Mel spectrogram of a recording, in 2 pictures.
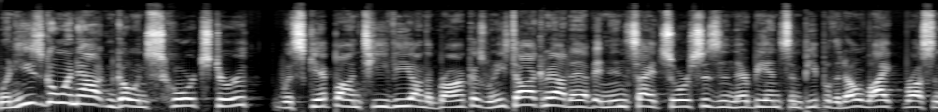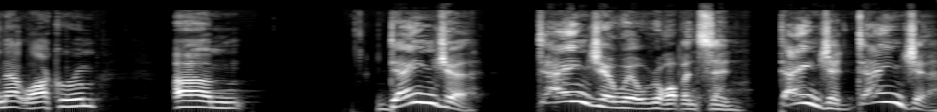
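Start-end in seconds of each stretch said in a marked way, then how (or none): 9.9-14.1 put-on Australian accent. Joking mid-rant, imitating the Crocodile Hunter. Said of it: "I was trying to do the crocodile hunter".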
